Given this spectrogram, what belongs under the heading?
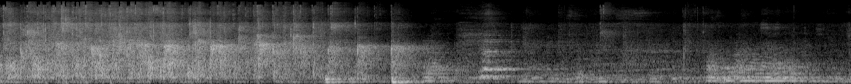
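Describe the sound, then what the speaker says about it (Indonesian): Group 2 gets a burst of dense applause from a room of people, loud and steady at first, then thinning into scattered claps and shuffling before picking up briefly again. "banyak berikan aplaus untuk kelompok 2"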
